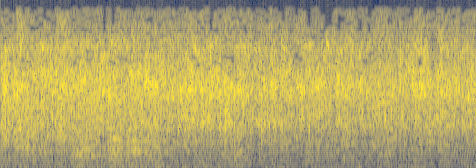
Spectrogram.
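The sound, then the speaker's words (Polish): Dense, steady clapping from a crowd fills the whole stretch without pause, a continuous wash of many hands at fairly even loudness, with no voices standing out above it. “Fajnie, że klaszczą wszyscy.”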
